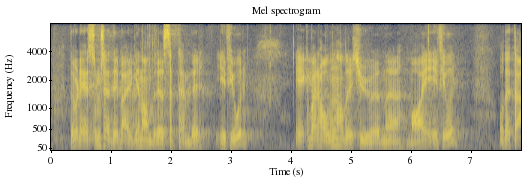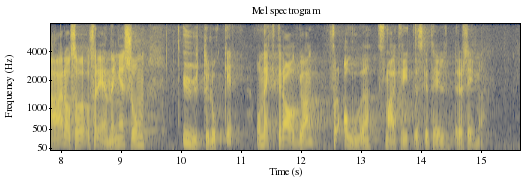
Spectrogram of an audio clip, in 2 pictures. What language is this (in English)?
Norwegian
